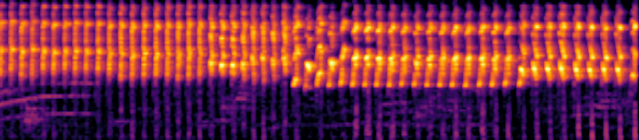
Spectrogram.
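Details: Fighter-type lovebird singing a long ngekek used as a lure for other lovebirds: dense, shrill, rapidly pulsed chattering that runs nonstop, shifting slightly in pitch midway.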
